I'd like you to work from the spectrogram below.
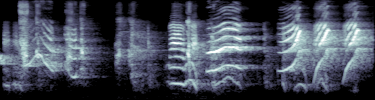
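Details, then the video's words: Parrot in India, described among talking parrots, giving a fast, varied stream of screechy, harmonic squawks and bent chattering notes in rapid bursts. "Talking Parrots"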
